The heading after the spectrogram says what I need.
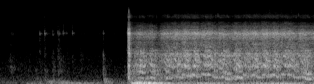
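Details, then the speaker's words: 1991 Chevy Caprice bought at auction, 5.7 throttle body V8 (350), battery on a charger: the starter cranks steadily at about four turns a second but it never fires; no fuel at the injectors, the tank is empty. "I don't see any fuel coming out of the injectors let's give her a little shot of some brake clean let's hit it"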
